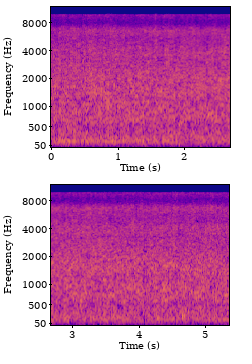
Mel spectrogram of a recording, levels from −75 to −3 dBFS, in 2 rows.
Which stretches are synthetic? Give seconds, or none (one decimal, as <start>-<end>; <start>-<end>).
1.8-2.8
